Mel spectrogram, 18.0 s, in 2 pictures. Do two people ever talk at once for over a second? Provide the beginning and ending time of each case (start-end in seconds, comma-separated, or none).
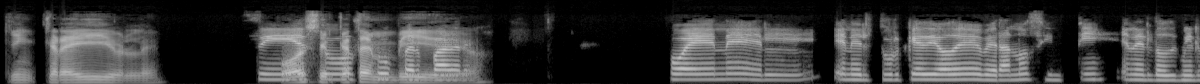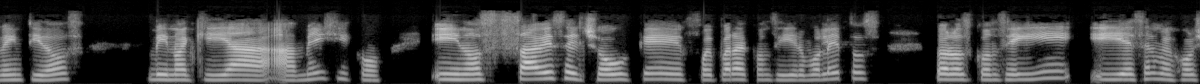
2.0-3.6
